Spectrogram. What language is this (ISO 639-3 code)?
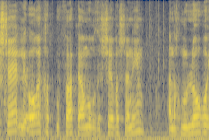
heb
